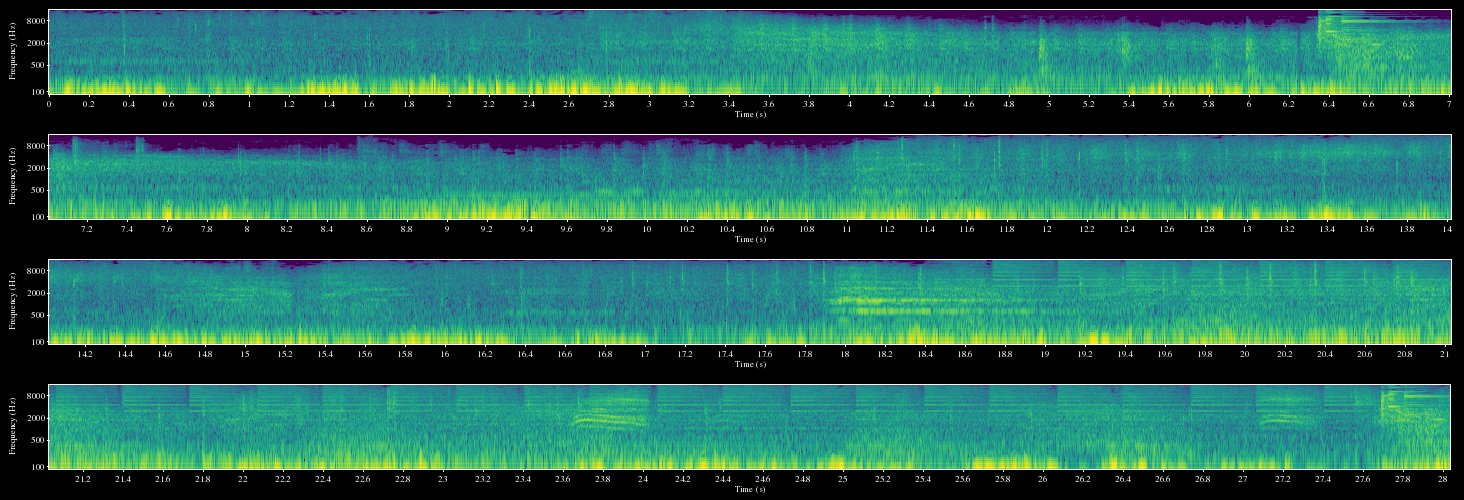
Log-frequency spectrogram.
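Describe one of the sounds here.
Heavy footsteps thud quickly over gravel and grass.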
